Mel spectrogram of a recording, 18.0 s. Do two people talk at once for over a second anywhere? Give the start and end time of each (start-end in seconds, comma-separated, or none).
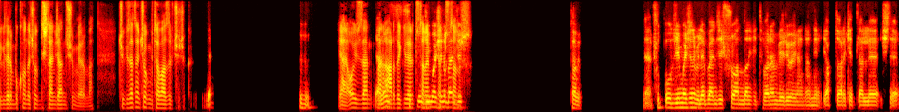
7.5-9.4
